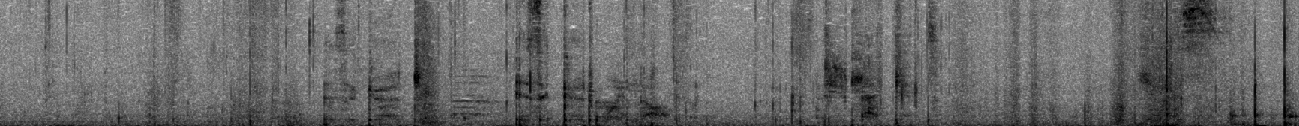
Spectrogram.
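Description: A dog gnaws a hard bone with scraping, knocking clicks.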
